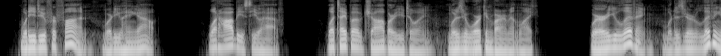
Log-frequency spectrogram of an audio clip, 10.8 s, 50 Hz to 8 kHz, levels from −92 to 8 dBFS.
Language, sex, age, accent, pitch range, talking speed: English, male, 30-49, American, 80-115 Hz, 205 wpm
